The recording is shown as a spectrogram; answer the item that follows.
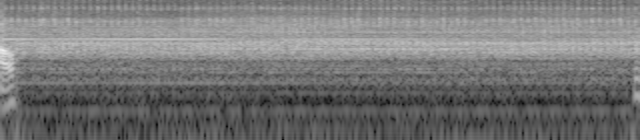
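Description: Longarm quilting machine running steadily as it stitches a free-motion design.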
